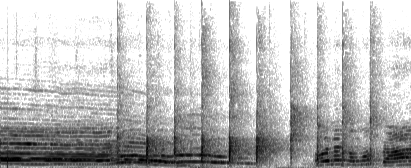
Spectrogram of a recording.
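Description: Several voices holding one long cheering note together, then a quick run of hand claps, about four a second, for roughly two seconds while a voice trails down in pitch.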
